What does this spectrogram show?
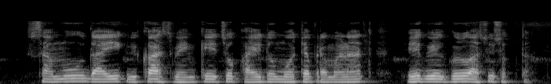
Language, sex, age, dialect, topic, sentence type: Marathi, male, 25-30, Southern Konkan, banking, statement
